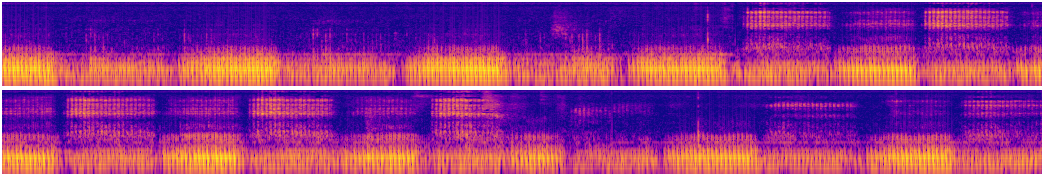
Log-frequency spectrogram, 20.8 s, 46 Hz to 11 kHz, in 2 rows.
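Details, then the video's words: Loud contented purring from Kumba, an F2 Savannah cat described as very happy; low rumbling cycles repeat every second or so, and from midway brief breathy higher bursts ride along with each cycle. "Big Cat Kumba Is One Happy Purring Boy!"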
